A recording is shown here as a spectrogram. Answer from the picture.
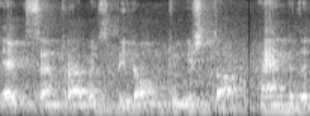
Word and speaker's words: Ishtar: Ishtar isn't pronounced Easter. It's pronounced exactly as it is written, Ishtar.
